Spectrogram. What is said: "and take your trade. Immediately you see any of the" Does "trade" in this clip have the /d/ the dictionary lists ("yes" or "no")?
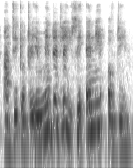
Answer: no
